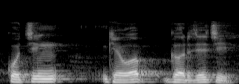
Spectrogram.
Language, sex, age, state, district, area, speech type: Goan Konkani, male, 18-30, Goa, Bardez, rural, spontaneous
